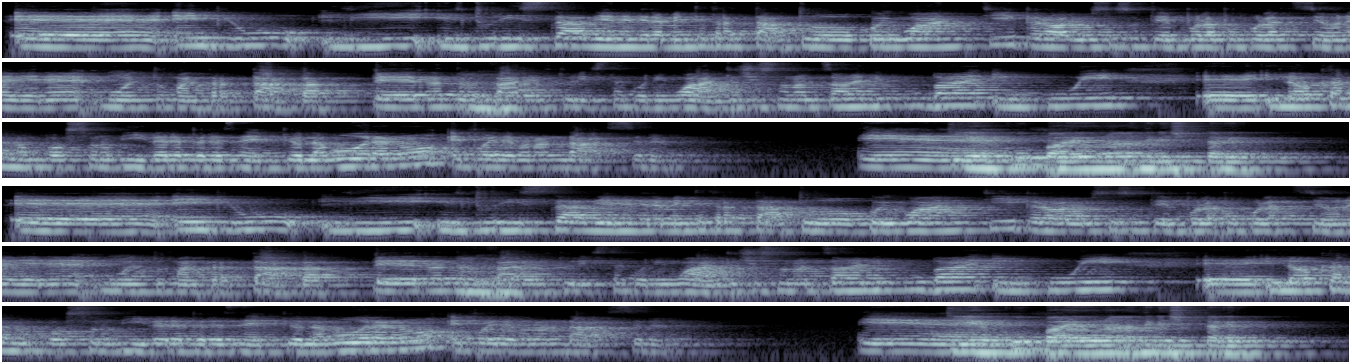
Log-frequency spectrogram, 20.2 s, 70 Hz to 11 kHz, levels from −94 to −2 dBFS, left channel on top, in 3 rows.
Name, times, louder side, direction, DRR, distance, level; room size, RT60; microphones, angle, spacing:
voice 1, 0.0-16.8 17.8-18.5, left 1 dB, 20° left, -2 dB, 1.5 m, -29 dB
voice 2, 18.2-19.7, left 1 dB, 80° right, -3 dB, 2.7 m, -25 dB
13.0 x 7.3 x 2.8 m, 1.0 s
head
